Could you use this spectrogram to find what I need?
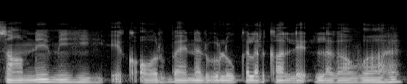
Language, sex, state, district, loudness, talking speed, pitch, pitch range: Hindi, male, Jharkhand, Ranchi, -19 LUFS, 190 wpm, 95 Hz, 95-105 Hz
